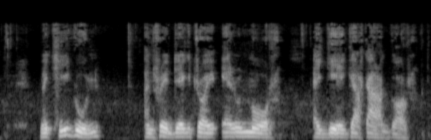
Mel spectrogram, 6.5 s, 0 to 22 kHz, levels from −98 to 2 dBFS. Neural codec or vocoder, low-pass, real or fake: vocoder, 44.1 kHz, 128 mel bands every 256 samples, BigVGAN v2; 10.8 kHz; fake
